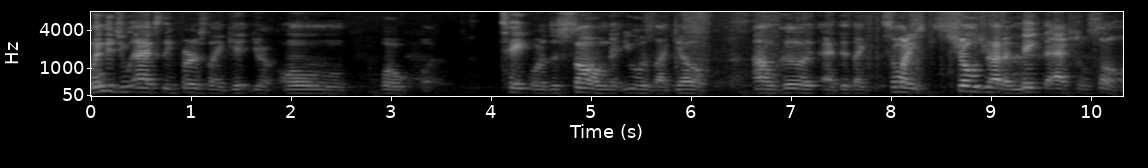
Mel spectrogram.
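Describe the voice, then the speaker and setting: With an American accent and an ordinary speaking voice, a man talks at a medium pitch and moderate pace, with ordinary pitch variation and big swings in loudness. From US Northeast, Buffalo, New York. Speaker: podcast host. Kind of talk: podcast interview. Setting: live-streamed podcast studio.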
